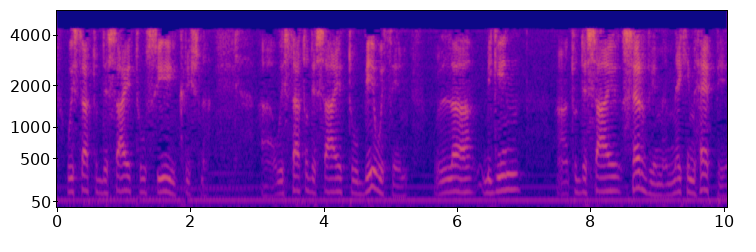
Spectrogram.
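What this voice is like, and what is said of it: Non-native English accent. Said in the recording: “sorry for my funny accent. I'm trying to do my best with a language I don't use very much”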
